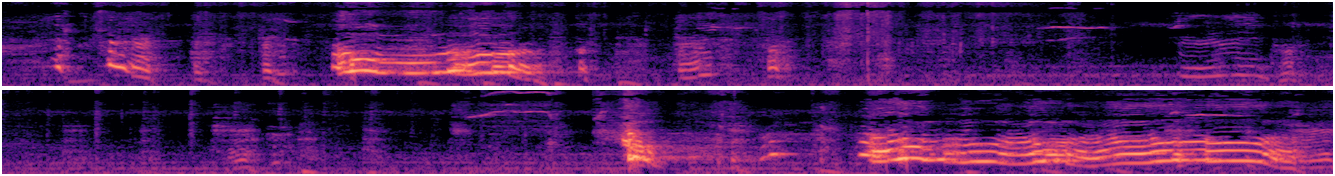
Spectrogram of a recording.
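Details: Redbone Coonhounds Bo, Luke, Lulu, Cooter and Jesse treeing a chipmunk in an oak tree: scattered short barks, then two drawn-out wavering bays, one early and one long one at the end, with quiet gaps between.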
